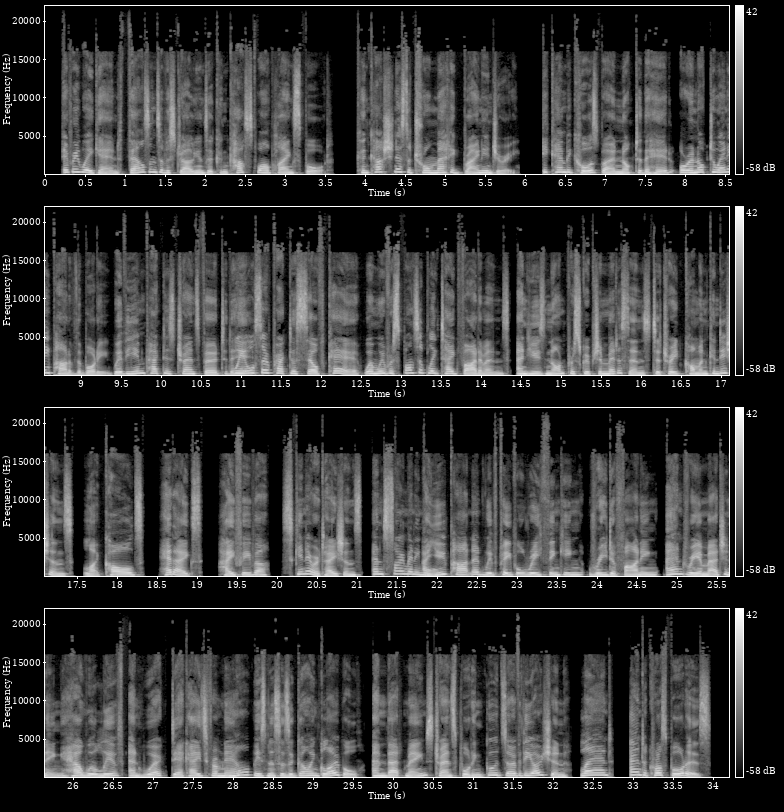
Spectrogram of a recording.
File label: Natural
